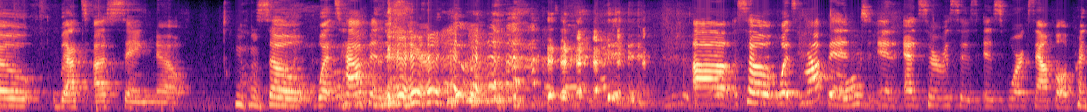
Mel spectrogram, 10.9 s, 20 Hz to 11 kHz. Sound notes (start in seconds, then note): 4.5 members laughing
